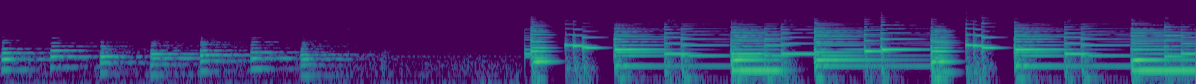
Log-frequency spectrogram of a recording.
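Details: A quiet piano melody, then a pause, followed by louder staccato piano and brass chords, with no animal sounds heard.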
